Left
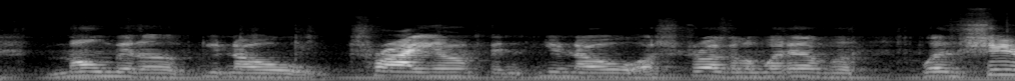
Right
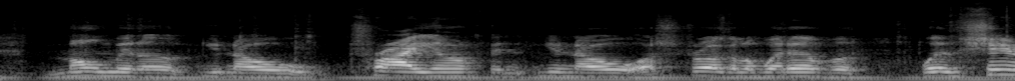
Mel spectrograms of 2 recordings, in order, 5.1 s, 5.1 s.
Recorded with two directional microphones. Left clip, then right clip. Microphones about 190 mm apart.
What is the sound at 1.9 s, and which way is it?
Speech, 55° right (ahead or behind).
